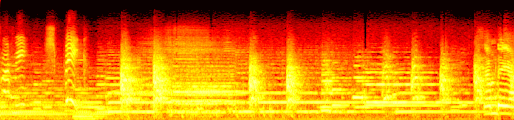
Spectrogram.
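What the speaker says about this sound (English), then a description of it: "Now, Scruffy, speak" A dog barks and yips several times in short bursts, fairly close, with a few whiny notes between barks.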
